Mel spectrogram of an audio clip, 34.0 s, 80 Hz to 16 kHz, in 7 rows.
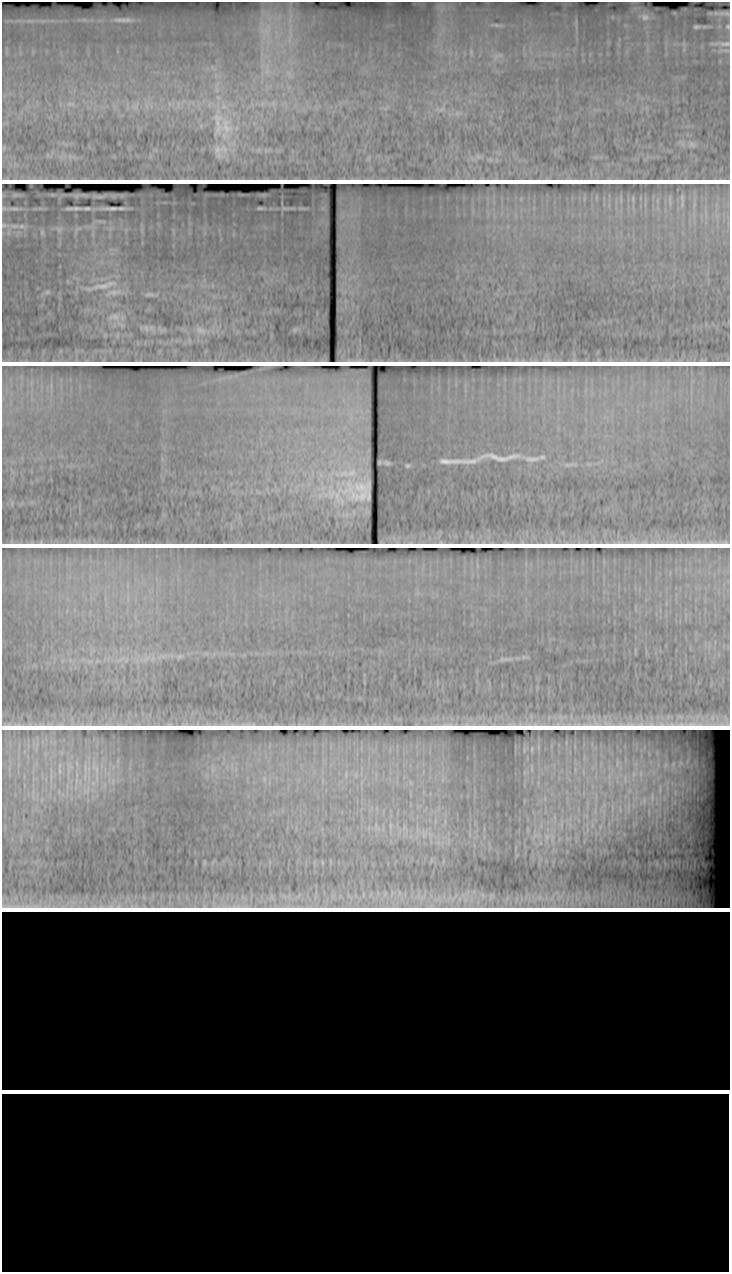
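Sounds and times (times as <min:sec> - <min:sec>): motorcycles riding past: 0:00.0 - 0:24.2.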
